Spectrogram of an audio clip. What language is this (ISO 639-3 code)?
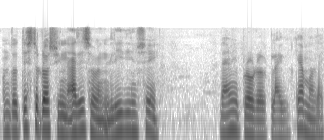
nep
